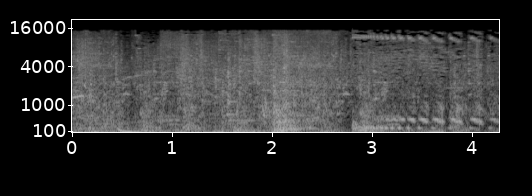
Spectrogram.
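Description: Animated logo intro sting: dense crashing, shattering sound effects with several low hits, laid over music, and a pulsing tone coming in near the end.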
